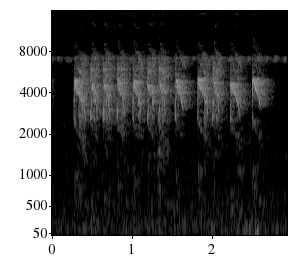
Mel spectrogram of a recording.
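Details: High, sweet white-eye chirps, about eleven quick notes in three seconds, some ending in a downward slur, framed by a faint thin whistle; played as a lure to make a quiet bird start singing.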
